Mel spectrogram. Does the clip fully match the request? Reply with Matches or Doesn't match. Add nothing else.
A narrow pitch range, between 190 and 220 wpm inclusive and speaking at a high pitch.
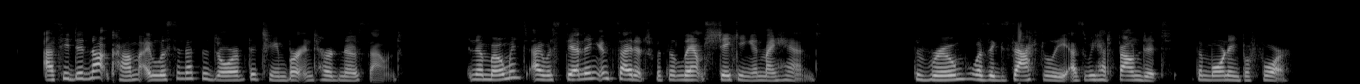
Matches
